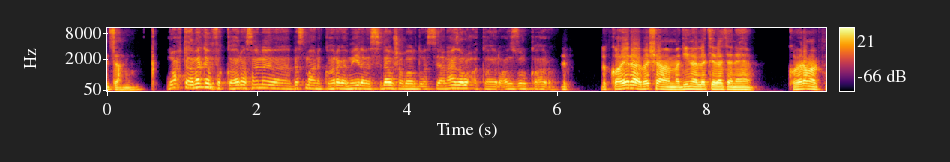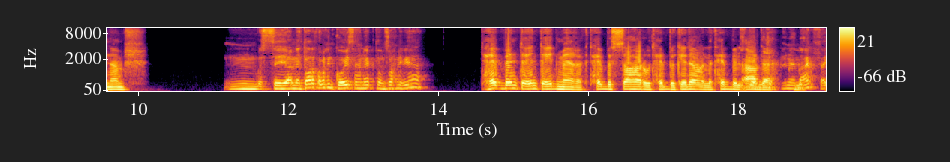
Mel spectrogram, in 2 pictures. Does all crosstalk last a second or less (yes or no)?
yes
